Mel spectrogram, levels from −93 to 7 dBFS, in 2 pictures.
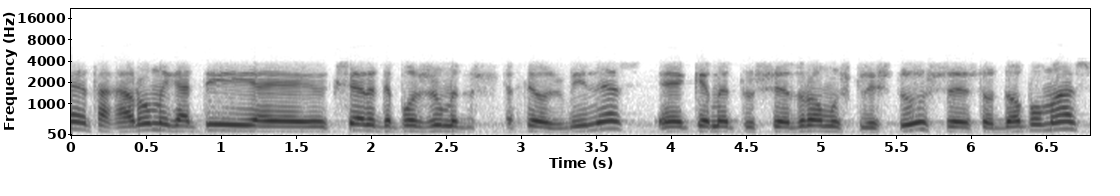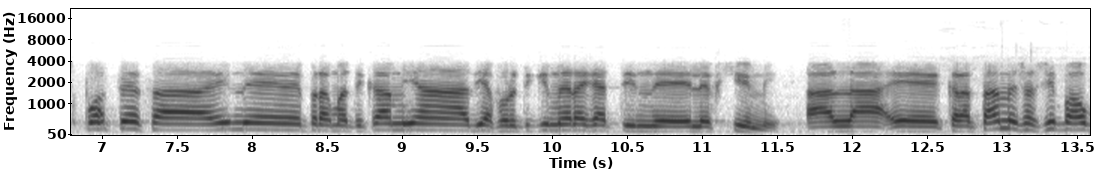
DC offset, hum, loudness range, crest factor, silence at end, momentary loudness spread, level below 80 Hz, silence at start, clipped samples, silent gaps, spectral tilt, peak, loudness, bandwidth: under 0.1%; none; 2 LU; 14 dB; 0 s; 6 LU; -82 dBFS; 0 s; under 0.1%; none; -8 dB/octave; -6 dBFS; -21 LUFS; 3.9 kHz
